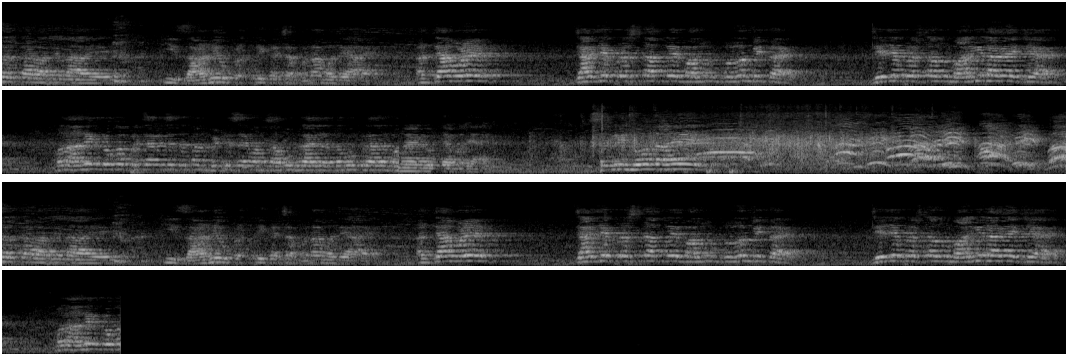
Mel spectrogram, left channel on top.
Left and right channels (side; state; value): right; drops out; at 11.9 s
